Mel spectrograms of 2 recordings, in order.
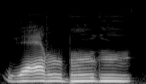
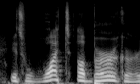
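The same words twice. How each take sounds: First: Whataburger said slowly as one word, Texan way; Whataburger pronounced. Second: What a Burger split into three words, stress on a; What a Burger pronounced. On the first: Naming the Texas burger chain, Whataburger as one word. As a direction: draw out Whataburger as locals say it. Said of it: "however you say it". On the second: Insisting on his own pronunciation, What a Burger as three words. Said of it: "That's how I'm saying it". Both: Shown as a demonstration.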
